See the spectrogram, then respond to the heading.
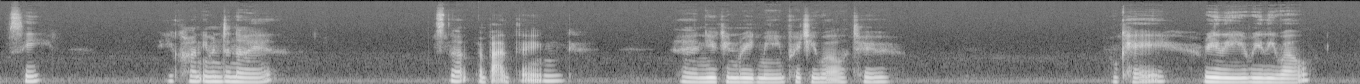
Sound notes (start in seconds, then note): none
